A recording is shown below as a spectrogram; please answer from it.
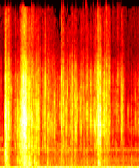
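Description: The foil wrapper of a Pokémon booster pack crinkling as it is torn open and handled, in a run of crackly bursts, the loudest about half a second in.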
